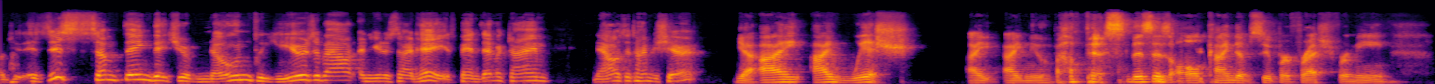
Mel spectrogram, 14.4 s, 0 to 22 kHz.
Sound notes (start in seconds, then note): 10.6 chuckles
